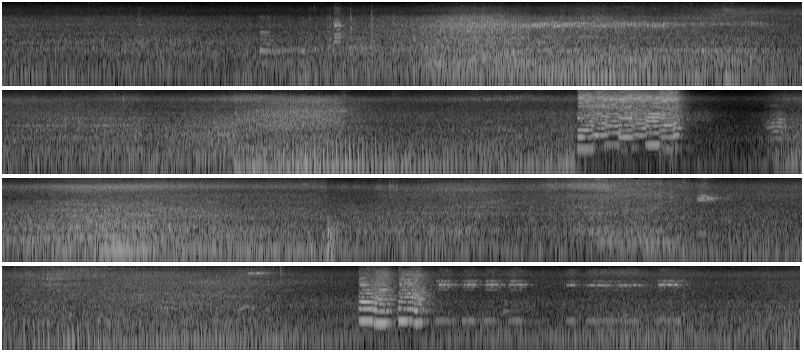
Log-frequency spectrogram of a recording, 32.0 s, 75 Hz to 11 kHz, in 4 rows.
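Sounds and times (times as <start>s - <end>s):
road traffic and engine noise: 0.0s - 31.9s
musical bus air horn: 13.7s - 15.0s, 27.6s - 30.8s.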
